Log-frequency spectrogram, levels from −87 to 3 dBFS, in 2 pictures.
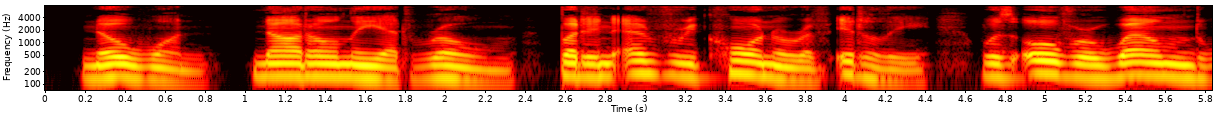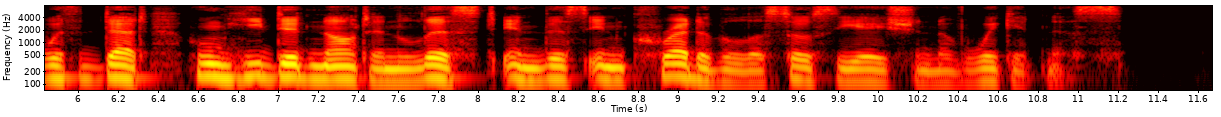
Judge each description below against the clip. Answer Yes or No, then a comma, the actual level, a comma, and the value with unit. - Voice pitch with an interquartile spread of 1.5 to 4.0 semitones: No, average, 4.4 semitones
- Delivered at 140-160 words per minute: Yes, average, 145 wpm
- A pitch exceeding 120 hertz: Yes, medium, 140 Hz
